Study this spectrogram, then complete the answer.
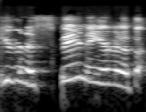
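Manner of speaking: giggling through the coach's line; laughing coach quote. Retold or imitated. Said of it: "he was like".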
